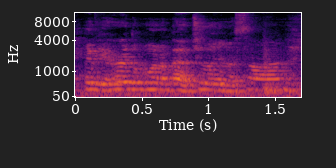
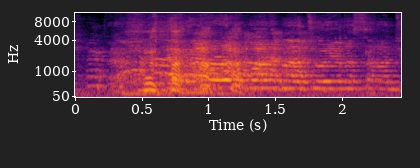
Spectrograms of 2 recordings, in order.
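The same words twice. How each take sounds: First: Said in the usual way. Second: Much louder, laughing joke-teller opener; laughing, loud cheerful retort to the eye-rollers; bright loud comeback. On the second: Shown as a demonstration. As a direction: boom it out like a punchline setup. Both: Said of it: "Please respond by saying".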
